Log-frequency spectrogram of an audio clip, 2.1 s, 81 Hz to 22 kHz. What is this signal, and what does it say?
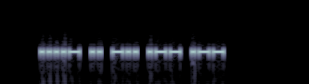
Morse code, heard as a keyed tone, about 47 wpm, 700 Hz. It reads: 4IDWW
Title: Five Challenging Letter-Number Combinations 50wpm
